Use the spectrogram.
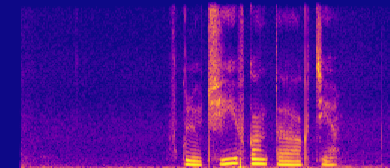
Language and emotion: Russian, sad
